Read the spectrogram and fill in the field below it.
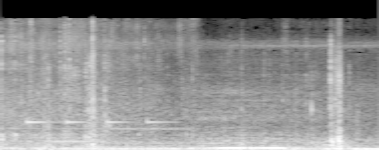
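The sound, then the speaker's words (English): A car engine hums steadily while following another car that has a light blue diplomatic number plate with a red stripe, with faint clicks and mechanical whirs early on, then a deeper low rumble as the vehicle moves along. No one speaks. “I follow the car for a while and notice it has an unusual number plate.”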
